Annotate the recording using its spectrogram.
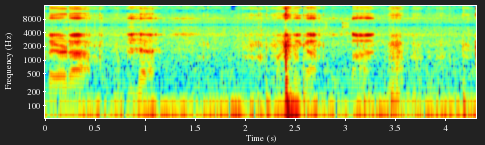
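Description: Faint voices and outdoor background noise from the camera's own audio, with a single sharp knock about two and a half seconds in.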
